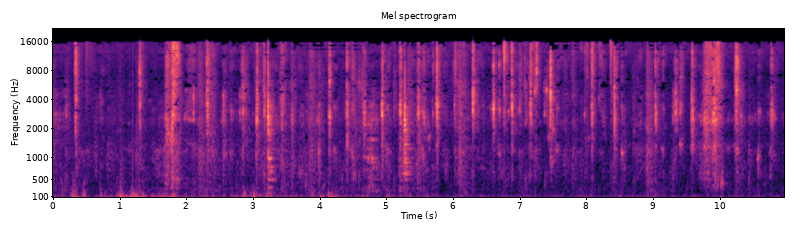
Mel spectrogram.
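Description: Close-up eating sounds of a man chewing boiled fish and fresh red chili: wet chewing, lip smacks and breaths in a quick, uneven run of clicks. A low rumble sits under the first few seconds.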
